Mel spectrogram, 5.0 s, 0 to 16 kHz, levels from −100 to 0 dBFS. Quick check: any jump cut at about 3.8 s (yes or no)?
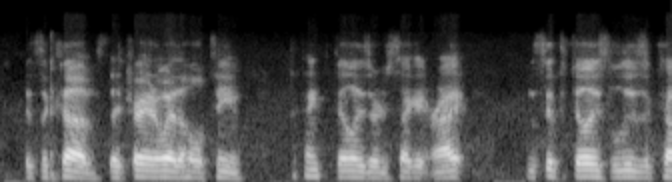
no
